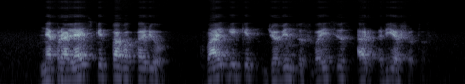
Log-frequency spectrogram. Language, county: Lithuanian, Panevėžys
